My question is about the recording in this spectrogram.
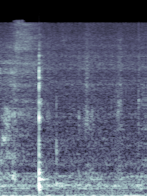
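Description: A single light tap about half a second in, an aluminium beer can being set down, over a quiet steady room hum.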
